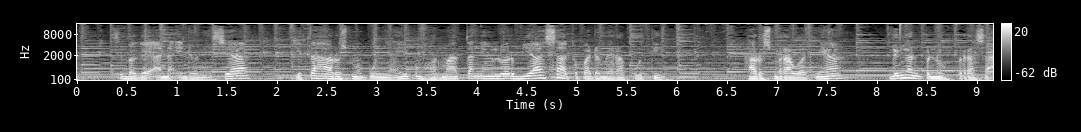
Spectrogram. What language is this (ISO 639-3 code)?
ind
